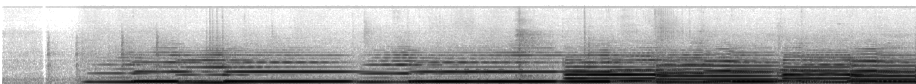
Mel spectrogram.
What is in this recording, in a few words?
Cello Concerto, Andante Poco Moderato, Live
